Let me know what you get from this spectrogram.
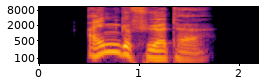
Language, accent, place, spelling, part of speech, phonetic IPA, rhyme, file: German, Germany, Berlin, eingeführter, adjective, [ˈaɪ̯nɡəˌfyːɐ̯tɐ], -aɪ̯nɡəfyːɐ̯tɐ, De-eingeführter.ogg
- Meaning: inflection of eingeführt: 1. strong/mixed nominative masculine singular 2. strong genitive/dative feminine singular 3. strong genitive plural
